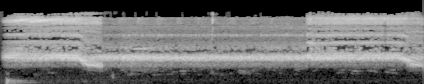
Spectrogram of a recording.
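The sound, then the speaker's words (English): A cicada sings a loud, unbroken, high-pitched electric whine for about six seconds, brighter and buzzier at the start and again near the end, with no voices over it. “apparently the cicadas sing in a chorus to attract females, and they also sing to ward off birds”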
